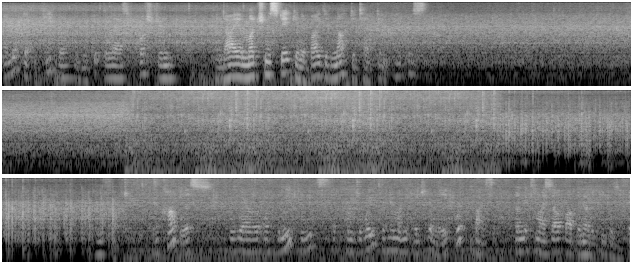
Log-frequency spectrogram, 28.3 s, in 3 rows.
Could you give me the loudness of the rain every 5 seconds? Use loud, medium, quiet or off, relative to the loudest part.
loud, loud, loud, loud, medium, medium.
